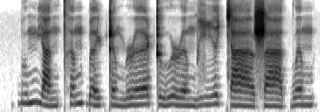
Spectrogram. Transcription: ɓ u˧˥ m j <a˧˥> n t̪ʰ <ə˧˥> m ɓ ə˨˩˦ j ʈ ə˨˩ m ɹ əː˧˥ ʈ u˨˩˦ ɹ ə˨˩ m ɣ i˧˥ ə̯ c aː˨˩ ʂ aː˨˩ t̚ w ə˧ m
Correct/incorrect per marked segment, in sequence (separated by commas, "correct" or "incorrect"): incorrect, correct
